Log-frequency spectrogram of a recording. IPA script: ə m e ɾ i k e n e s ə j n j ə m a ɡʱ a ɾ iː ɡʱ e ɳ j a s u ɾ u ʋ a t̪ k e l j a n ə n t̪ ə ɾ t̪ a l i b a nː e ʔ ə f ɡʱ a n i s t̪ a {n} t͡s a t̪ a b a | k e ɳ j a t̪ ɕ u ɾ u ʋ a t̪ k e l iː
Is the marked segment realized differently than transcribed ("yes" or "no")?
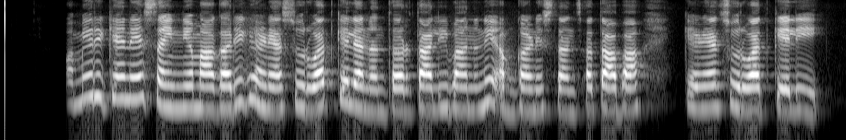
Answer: no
